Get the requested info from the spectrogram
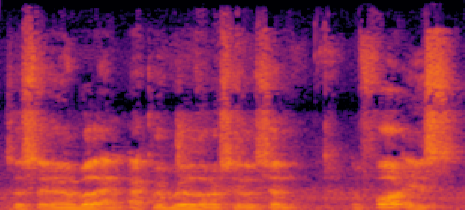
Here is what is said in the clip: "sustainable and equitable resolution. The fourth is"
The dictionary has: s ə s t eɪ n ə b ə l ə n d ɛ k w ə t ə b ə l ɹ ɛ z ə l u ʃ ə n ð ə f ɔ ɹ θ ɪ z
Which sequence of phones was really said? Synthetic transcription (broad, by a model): s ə s t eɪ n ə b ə l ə n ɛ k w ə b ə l ɹ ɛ s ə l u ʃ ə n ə f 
